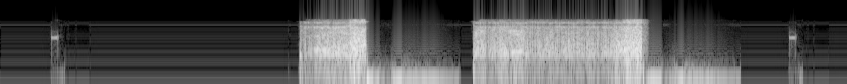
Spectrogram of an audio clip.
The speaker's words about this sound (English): I can't make out what you're transmitting. It's got a lot of static, and your volume's a little low.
